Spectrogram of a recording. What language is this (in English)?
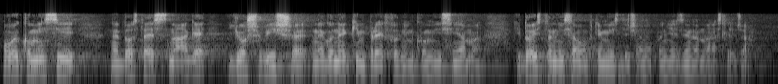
Croatian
